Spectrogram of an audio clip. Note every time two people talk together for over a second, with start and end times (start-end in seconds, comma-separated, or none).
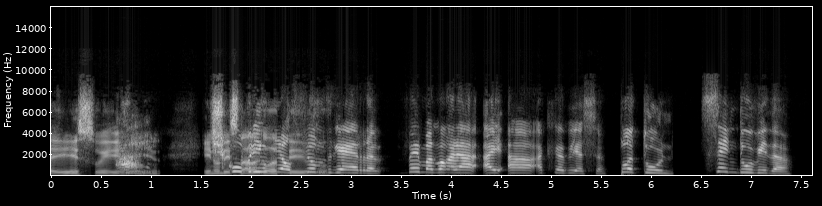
1.6-2.8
